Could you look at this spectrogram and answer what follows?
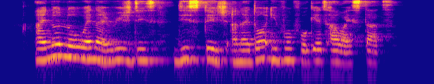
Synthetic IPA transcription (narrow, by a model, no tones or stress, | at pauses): aɪnonowɛ̃naɪɹit͡ʃdisdisted͡ʒãnaɪdõntivə̃nfɔɡɛthaʊaɪstat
